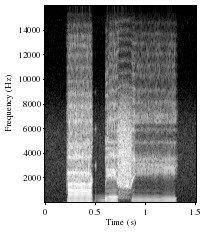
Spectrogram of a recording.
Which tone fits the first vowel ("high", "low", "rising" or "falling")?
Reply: low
